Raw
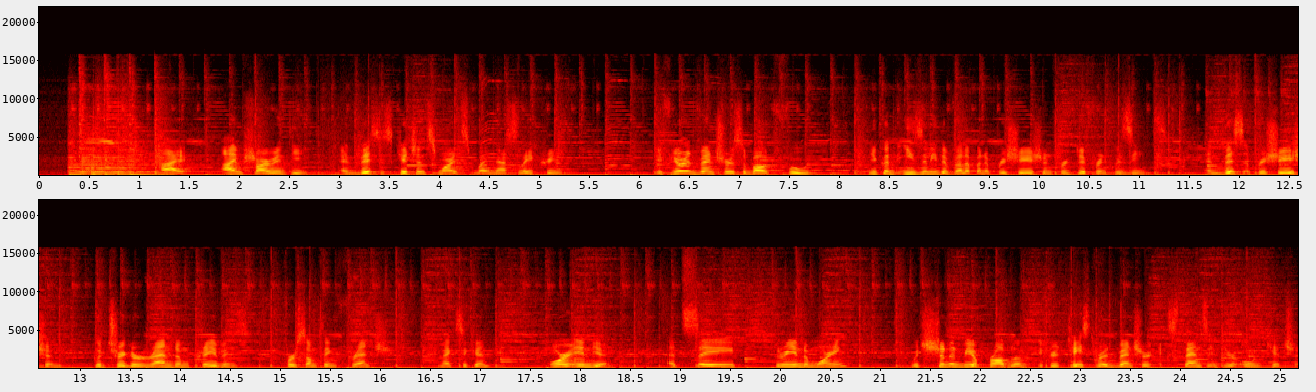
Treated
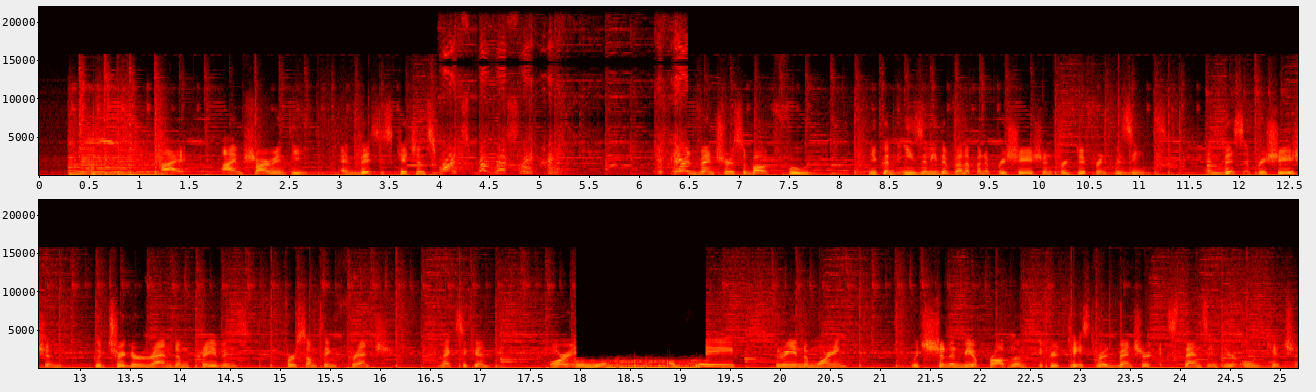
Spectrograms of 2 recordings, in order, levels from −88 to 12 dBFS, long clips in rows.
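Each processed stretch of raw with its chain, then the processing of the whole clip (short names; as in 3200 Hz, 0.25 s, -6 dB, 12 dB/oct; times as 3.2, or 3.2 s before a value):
3.98–6.48 minimum comb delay 3.8 ms + weighting filter A + careless resampling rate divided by 3×, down filtered, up hold
17.95–19.26 elliptic low-pass 1000 Hz, stop band 50 dB + AM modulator 110 Hz, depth 35% + fast leveller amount 70%
whole clip: dynamic EQ 600 Hz, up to -5 dB, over -36 dBFS, Q 0.78; compressor, threshold -26 dBFS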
